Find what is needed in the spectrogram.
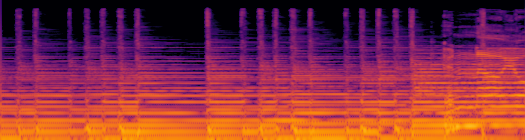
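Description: Instrumental passage of a song: an acoustic guitar strummed in a steady rhythm over sustained chords, with no singing.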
